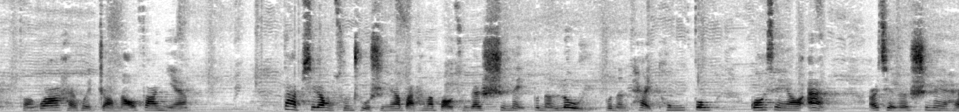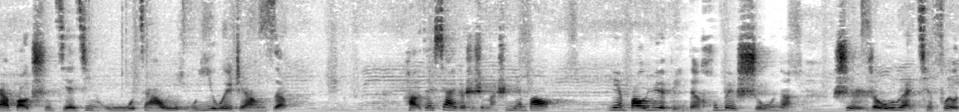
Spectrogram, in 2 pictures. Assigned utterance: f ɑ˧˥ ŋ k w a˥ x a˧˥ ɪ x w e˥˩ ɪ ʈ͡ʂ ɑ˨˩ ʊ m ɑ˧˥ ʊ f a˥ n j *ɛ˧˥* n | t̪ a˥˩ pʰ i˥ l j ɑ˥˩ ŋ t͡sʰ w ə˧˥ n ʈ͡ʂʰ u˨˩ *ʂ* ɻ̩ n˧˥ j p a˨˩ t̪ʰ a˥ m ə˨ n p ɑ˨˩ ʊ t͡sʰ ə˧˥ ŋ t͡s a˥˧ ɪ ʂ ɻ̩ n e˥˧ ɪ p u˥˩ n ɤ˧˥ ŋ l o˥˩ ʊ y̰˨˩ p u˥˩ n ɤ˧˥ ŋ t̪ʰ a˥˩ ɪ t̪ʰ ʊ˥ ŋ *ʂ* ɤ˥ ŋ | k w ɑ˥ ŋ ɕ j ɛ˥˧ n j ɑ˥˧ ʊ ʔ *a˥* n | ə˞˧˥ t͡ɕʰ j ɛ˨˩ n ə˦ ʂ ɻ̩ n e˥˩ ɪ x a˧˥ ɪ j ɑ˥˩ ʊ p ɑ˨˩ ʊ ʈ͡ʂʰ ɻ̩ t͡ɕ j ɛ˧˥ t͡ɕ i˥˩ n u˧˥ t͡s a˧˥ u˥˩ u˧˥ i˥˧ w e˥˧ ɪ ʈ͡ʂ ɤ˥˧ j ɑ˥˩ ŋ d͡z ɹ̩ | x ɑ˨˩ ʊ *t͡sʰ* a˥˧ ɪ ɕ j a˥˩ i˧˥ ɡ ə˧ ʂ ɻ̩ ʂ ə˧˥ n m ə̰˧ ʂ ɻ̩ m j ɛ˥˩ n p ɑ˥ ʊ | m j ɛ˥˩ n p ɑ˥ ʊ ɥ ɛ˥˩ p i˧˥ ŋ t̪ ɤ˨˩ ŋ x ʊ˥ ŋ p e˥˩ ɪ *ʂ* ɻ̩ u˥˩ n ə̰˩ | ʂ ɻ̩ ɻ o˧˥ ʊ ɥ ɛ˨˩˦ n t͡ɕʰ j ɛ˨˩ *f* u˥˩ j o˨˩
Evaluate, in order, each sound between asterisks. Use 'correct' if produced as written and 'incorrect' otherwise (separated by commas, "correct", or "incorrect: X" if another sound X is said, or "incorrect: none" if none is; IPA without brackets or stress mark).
correct, correct, incorrect: f, incorrect: a˥˩, incorrect: t͡s, correct, correct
